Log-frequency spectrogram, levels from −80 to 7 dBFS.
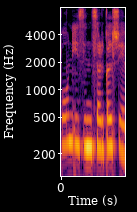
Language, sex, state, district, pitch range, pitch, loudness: English, female, Arunachal Pradesh, Longding, 235-250 Hz, 240 Hz, -11 LUFS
